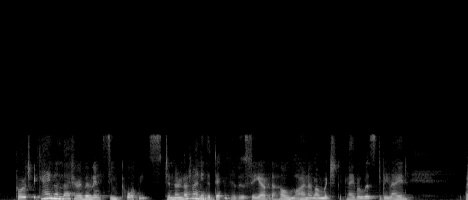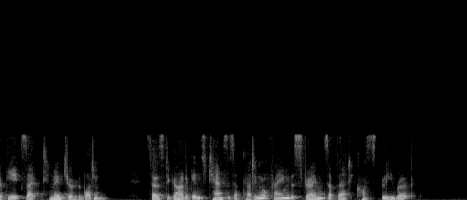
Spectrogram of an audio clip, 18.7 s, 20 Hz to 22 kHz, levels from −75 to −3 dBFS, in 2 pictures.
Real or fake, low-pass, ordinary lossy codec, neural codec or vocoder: fake; 7.2 kHz; MP3, 64 kbps; codec, 16 kHz, 1 kbps, X-Codec, HuBERT features, trained on general audio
